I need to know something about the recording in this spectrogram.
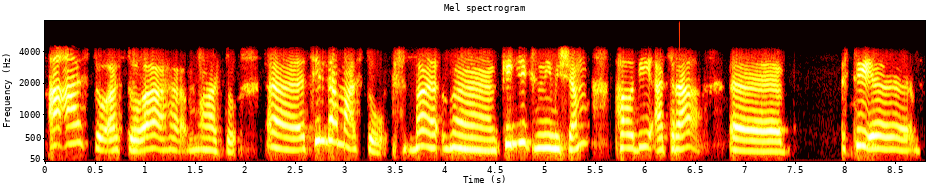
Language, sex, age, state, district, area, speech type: Sanskrit, female, 18-30, Kerala, Palakkad, rural, conversation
